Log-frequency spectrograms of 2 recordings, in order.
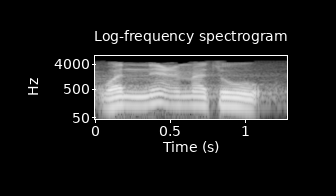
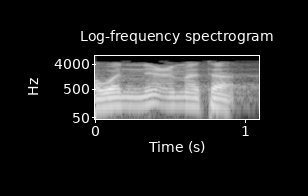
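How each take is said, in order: First: The word ends with a final u vowel. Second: The word ends with a final a vowel. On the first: The word begins a new nominal sentence. "ويجوز الرفع" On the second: The word is the object of the preceding particle. "المشهور نصب النعمة"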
